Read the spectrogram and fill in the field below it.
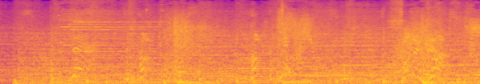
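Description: Rapid sword attacks in Tales of Zestiria land as repeated whooshing strikes and crashing impacts, loud and busy, with short shouted battle voices mixed in.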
